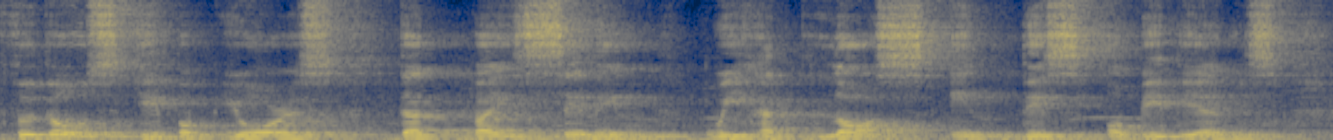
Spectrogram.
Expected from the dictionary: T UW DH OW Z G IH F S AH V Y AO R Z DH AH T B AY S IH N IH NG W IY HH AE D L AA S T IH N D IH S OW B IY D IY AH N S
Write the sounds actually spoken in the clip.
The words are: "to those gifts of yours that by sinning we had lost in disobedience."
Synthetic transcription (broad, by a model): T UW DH OW S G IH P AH P Y AO R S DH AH T B AY S IH N IH NG W IY HH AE D L AA S T IH N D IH S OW B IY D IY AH N S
